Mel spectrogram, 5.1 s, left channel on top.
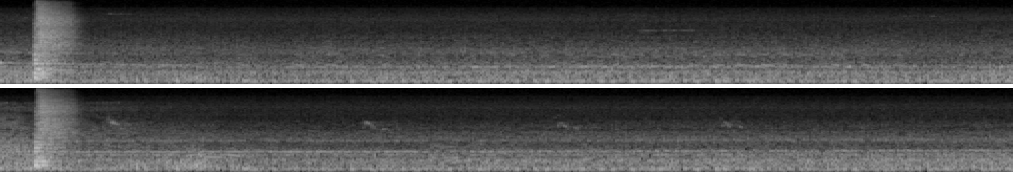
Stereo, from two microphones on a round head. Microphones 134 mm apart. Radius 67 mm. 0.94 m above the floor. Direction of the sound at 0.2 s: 75° left (ahead or behind).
